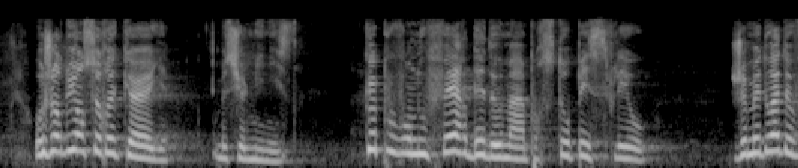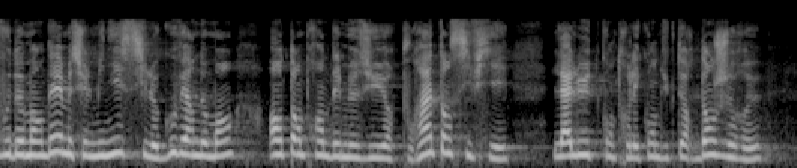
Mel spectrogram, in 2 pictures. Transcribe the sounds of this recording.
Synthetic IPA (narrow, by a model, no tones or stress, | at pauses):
oʒuʁd̪ɥiɔ̃səʁəkʲœj | məsjələminist̪χ | kəpuvɔ̃nufɛʁd̪ɛd̪əmɛ̃puʁst̪ɔpesə̥fleo | ʒəməd̪wad̪əvud̪əmɑ̃d̪eməsjələminist̪siləɡuvɛʁnəmɑ̃ | ɑ̃t̪ɑ̃pχɑ̃d̪ʁd̪eməzyʁpuʁɛ̃t̪ɑ̃sifje | lalyt̪kɔ̃t̪χəlekɔ̃d̪yk̚t̪œʁd̪ɑ̃ʒəʁø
